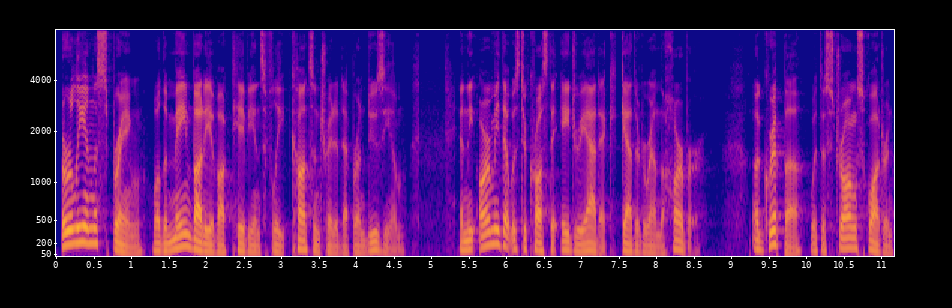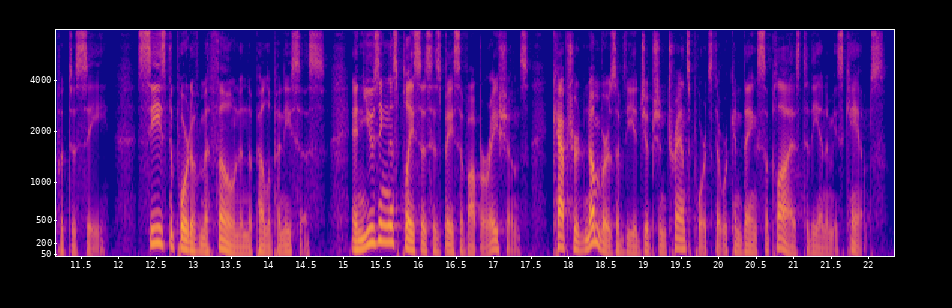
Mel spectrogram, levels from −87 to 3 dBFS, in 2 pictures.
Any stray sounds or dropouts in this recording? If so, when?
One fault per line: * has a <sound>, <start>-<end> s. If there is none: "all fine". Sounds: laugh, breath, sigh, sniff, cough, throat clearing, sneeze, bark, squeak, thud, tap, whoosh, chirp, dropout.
all fine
